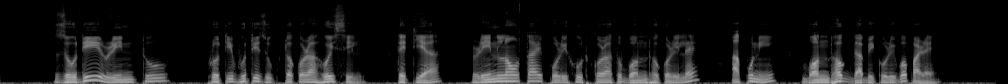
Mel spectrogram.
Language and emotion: Assamese, neutral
